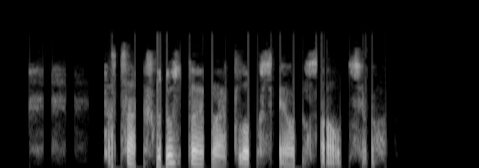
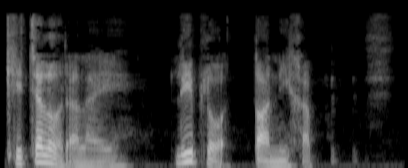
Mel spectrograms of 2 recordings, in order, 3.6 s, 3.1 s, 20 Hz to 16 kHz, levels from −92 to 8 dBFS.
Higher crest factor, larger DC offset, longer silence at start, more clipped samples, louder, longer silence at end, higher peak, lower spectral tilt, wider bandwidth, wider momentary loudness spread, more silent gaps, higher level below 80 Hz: about the same, 20 dB vs 20 dB; neither; first, 0.2 s vs 0.05 s; neither; about the same, -26 LUFS vs -25 LUFS; about the same, 0.7 s vs 0.7 s; about the same, -8 dBFS vs -6 dBFS; about the same, -7 dB/octave vs -6 dB/octave; second, 7.4 kHz vs 11.5 kHz; about the same, 17 LU vs 15 LU; first, 0.34-0.39 s, 0.50-0.56 s, 0.68-0.74 s, 1.88-1.92 s vs none; second, -58 dBFS vs -46 dBFS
